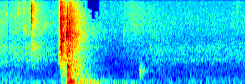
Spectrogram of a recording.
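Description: A door knocking shut with a single loud thud less than a second in, ringing out briefly.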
